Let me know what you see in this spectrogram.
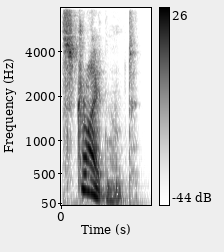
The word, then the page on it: strident: British English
